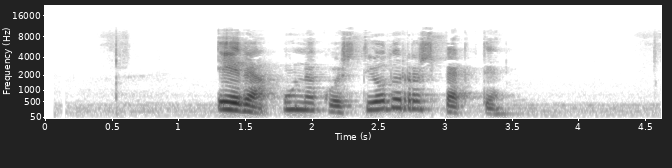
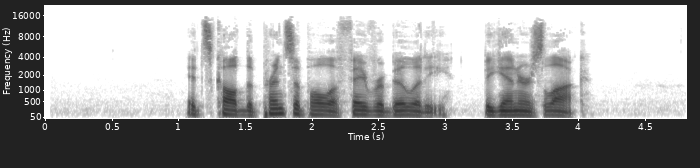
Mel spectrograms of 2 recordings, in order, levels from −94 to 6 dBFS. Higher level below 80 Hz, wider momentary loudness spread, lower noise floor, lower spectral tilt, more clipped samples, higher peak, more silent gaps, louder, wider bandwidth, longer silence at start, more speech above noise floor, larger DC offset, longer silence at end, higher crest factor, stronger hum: second, -80 dBFS vs -54 dBFS; first, 17 LU vs 11 LU; second, -66 dBFS vs -73 dBFS; second, -4.5 dB/octave vs -6 dB/octave; neither; second, -8 dBFS vs -2 dBFS; neither; second, -27 LUFS vs -21 LUFS; second, 10 kHz vs 14 kHz; first, 1.3 s vs 1.1 s; second, 40 dB vs 53 dB; neither; first, 1.2 s vs 0.85 s; about the same, 22 dB vs 20 dB; neither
